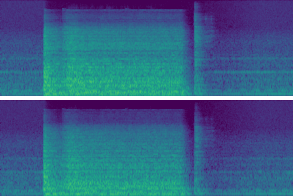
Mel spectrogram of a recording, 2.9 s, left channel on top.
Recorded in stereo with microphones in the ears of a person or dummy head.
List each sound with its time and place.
0.4 s an explosion: 40° right (ahead or behind), 2.5 m
1.9 s a thud: 5° right (ahead or behind), 0.9 m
